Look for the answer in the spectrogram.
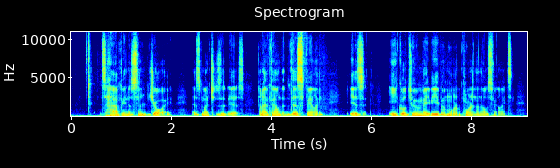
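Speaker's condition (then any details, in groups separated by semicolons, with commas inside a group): ALS; slowly progressing form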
